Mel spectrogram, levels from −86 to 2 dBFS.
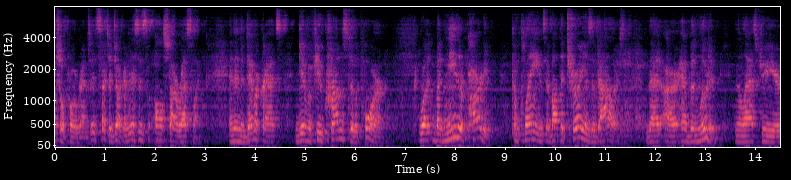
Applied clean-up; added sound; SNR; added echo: none; none; none; reverberation time 0.6 s.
